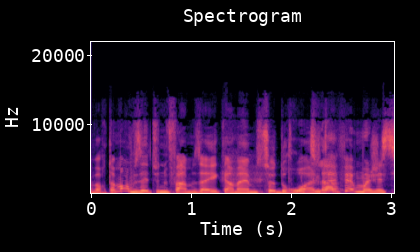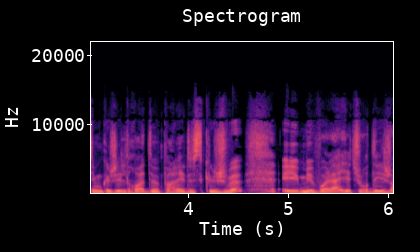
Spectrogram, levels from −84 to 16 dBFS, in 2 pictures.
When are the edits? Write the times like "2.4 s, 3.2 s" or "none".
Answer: 4.9 s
